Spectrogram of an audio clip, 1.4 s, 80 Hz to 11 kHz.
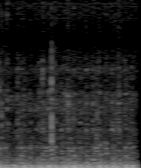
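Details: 1974 Chevy C10 old V8, sat about 5 years, revived on a temporary fuel pump: low, steady rumble with an even beat, no knocking or misses; smooth, normal idle.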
